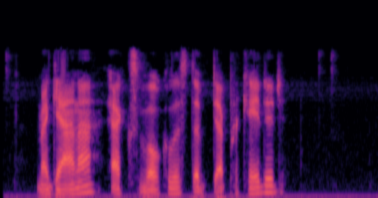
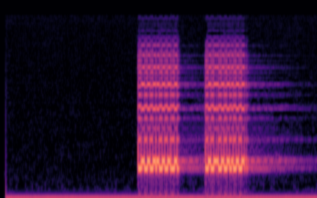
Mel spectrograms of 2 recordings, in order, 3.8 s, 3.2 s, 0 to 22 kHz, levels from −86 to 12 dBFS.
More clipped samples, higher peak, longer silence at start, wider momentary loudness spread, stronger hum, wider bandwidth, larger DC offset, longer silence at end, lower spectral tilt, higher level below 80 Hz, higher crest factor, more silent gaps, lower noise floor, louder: neither; about the same, -2 dBFS vs 0 dBFS; first, 0.35 s vs 0 s; about the same, 7 LU vs 7 LU; neither; second, 8.2 kHz vs 15.5 kHz; second, under 0.1% vs 2%; first, 0.95 s vs 0.6 s; first, -4 dB/octave vs 0.5 dB/octave; about the same, -48 dBFS vs -50 dBFS; first, 24 dB vs 14 dB; neither; second, -53 dBFS vs -58 dBFS; second, -22 LUFS vs -12 LUFS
